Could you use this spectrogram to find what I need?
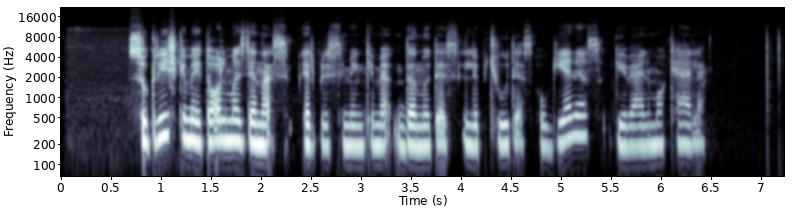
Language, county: Lithuanian, Vilnius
